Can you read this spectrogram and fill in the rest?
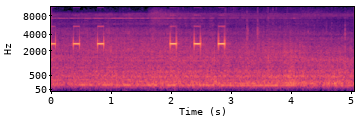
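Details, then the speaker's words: Begode (Gotway) EX-N electric unicycle at about 70.5 miles into range test, riding 18–19 mph, 79.5 V under load: five sharp high beeps over riding noise, low-battery warning. "well that didn't take long we're about 70 and a half miles and i'm getting getting the beeps at about uh you can hear about 18 to 19 miles per hour"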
